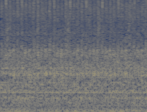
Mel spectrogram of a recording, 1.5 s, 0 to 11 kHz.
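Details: Skoda Octavia Tour 1.4 16-valve, 630,000 km, hot engine after half a day's use, no error codes, even idle; fast faint metallic tapping mixed into the hiss, a worrying knock, cause not yet found.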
